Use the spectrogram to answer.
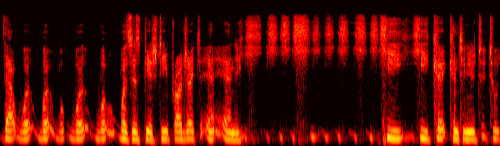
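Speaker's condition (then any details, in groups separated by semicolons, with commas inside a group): Stuttering; lifelong stutter; may freeze up mid-speech, then gets back on a roll; repeated sounds, prolonged sounds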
